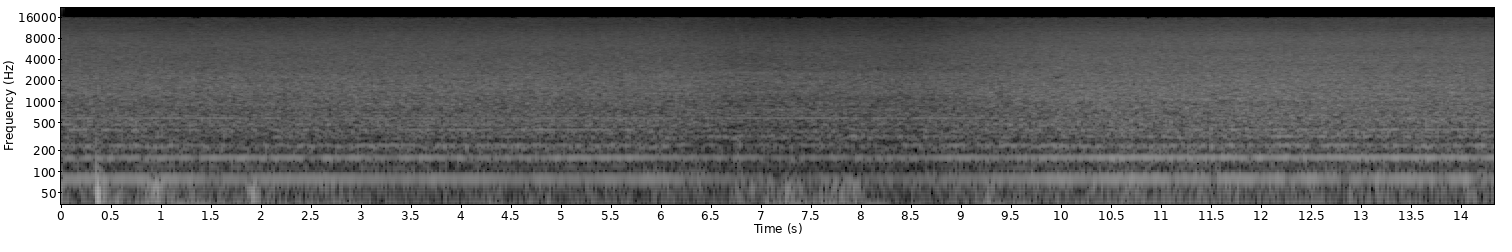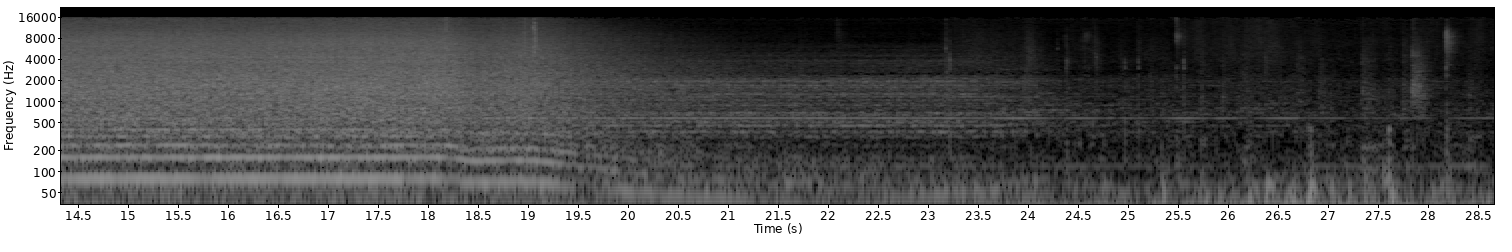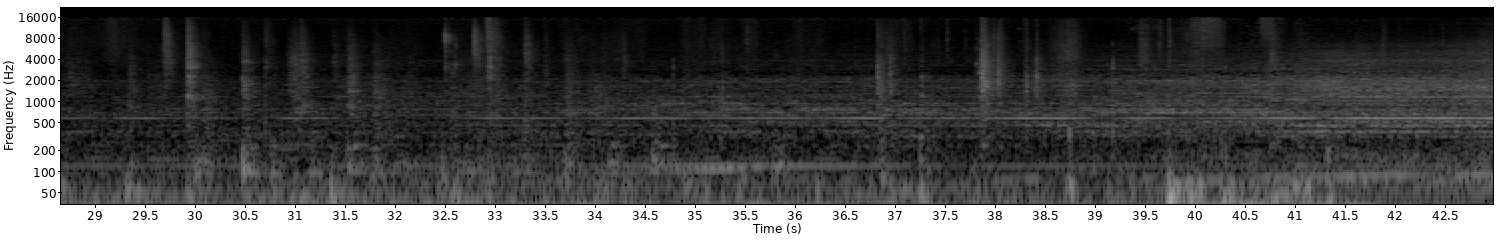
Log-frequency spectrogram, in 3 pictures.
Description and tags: int-BoxFanAmbiance1(condo)
Box fan recording of its different speeds with a windscreen.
